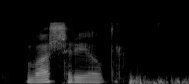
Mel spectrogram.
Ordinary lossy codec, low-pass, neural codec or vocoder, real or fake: Opus, 64 kbps; 7.2 kHz; none; real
